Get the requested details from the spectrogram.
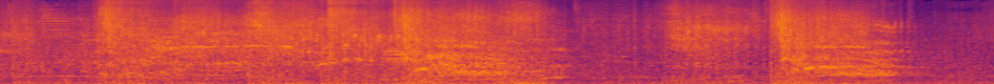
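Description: A futuristic weapon fires in sharp, crackling bursts.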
